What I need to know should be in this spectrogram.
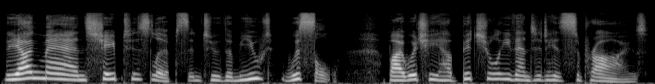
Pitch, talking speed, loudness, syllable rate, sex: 205 Hz, 155 wpm, -20 LUFS, 4.4 syllables/s, female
